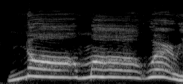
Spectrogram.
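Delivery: very high, slow chanting repeat; repeating the cook. Retold or imitated. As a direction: echo the blessing slowly and high. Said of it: "No, you say".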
